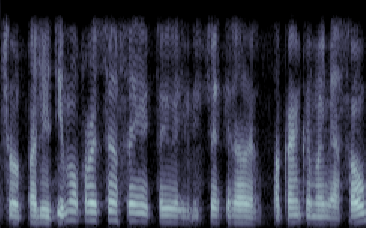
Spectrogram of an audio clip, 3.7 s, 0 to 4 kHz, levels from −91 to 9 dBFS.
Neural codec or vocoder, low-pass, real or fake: codec, 24 kHz, 1 kbps, SNAC; 3.6 kHz; fake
